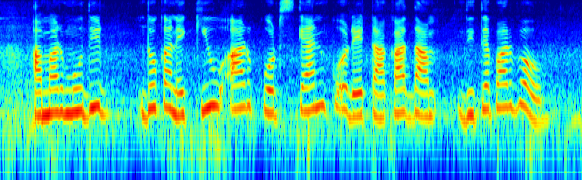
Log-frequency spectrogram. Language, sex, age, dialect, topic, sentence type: Bengali, female, 18-24, Northern/Varendri, banking, question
